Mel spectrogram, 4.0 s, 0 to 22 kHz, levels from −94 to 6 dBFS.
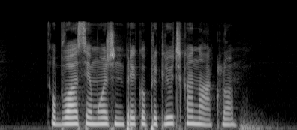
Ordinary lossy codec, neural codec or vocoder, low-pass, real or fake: none; none; 10.8 kHz; real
